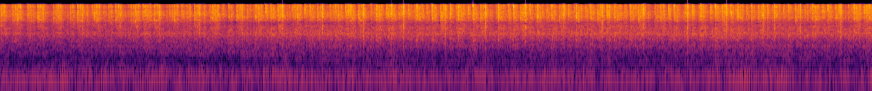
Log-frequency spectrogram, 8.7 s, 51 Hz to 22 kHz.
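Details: SBM 360 V8 with new lifters, main, cam and rod bearings, stock valvetrain, XE268H cam, KB107 pistons, at steady idle; faint regular knock over exhaust, not an exhaust leak, source unknown.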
